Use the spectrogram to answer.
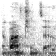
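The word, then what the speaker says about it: Avanchnzel: You must bring it to Avanchenzel in the... Avanchenzel, that's how it's pronounced.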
